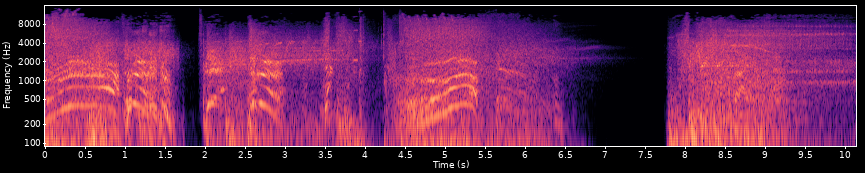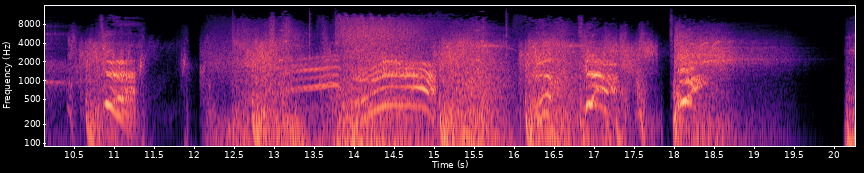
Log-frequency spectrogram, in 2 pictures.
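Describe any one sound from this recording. Punches and energy blasts crash and thud in rapid bursts.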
